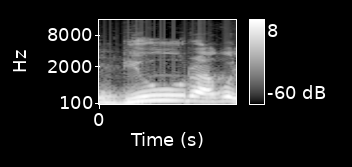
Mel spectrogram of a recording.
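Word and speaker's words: μ: 영어가 아니고요 그리스어 알파벳인데 읽을 때 뮤라고 읽으시면 됩니다 그래서 앞으로 전원 표현들이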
